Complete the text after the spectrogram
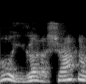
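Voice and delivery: put-on thrilled, kid-like, high excited exclamation. Retelling his reaction to being shown the new shotgun, imitating someone excited. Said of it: "Like he was so excited".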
